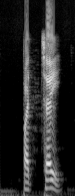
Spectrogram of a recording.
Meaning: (adjective) 1. green 2. young, tender, unripe 3. fresh (as of fruits, a wound, etc) 4. cool, unboiled (of water) 5. raw, uncooked or half cooked (as food), unseasoned, dry or tanned (as timber), etc
- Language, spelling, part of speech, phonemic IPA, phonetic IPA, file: Tamil, பச்சை, adjective / noun, /pɐtʃtʃɐɪ̯/, [pɐssɐɪ̯], Ta-பச்சை.ogg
